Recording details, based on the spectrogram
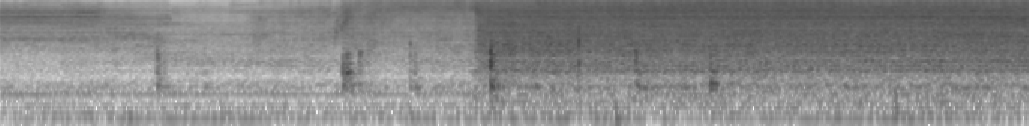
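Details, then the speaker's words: Mini Cooper Clubman AC after repairing a refrigerant line worn through by the axle: steady high hiss as refrigerant is charged into a system with almost no pressure. "there's practically no pressure so we're gonna start filling it up"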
